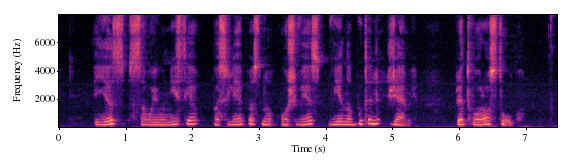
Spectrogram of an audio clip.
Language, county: Lithuanian, Vilnius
